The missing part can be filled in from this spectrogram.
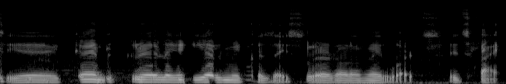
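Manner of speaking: slurred, tipsy Russian accent; drunk Russian accent. Shown as a demonstration. Streamer showing friends how a Russian sounds, drunk Russian accent. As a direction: slur the words like a drunk Russian. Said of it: "A Russian generally sounds a bit more drunk".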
